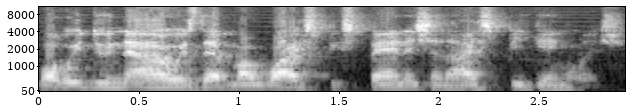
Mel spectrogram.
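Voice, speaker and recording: This man speaks with a Dutch accent in a fairly high voice, his intonation fairly even. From Netherlands. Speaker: success coach. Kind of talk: casual chat. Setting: video call.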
